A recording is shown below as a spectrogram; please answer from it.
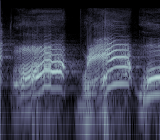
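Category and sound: bird, parrot squawking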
